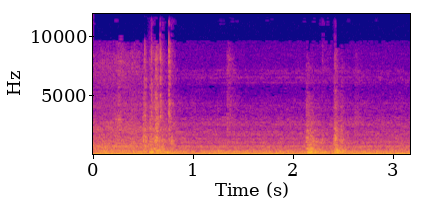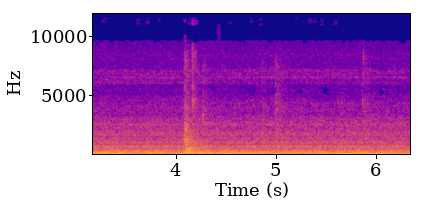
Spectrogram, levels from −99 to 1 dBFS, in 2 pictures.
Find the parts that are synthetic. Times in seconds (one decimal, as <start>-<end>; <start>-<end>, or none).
none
